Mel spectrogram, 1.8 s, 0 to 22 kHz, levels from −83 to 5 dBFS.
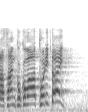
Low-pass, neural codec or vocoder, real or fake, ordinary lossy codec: none; none; real; none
